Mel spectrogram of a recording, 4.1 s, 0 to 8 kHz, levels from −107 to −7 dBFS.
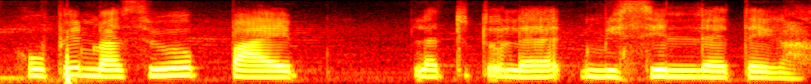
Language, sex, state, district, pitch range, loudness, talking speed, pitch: Wancho, female, Arunachal Pradesh, Longding, 175-195 Hz, -17 LUFS, 160 wpm, 185 Hz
